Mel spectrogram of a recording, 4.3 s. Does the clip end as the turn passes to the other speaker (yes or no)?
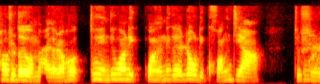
no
